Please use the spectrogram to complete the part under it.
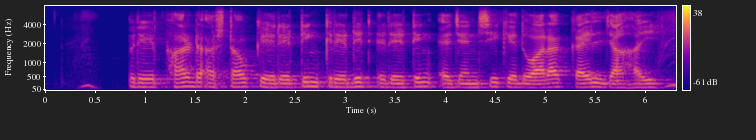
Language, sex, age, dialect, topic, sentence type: Magahi, male, 18-24, Central/Standard, banking, statement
